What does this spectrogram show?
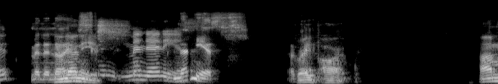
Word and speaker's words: Menenius: Menenius.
